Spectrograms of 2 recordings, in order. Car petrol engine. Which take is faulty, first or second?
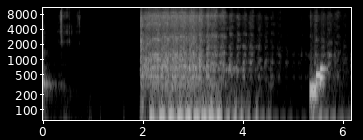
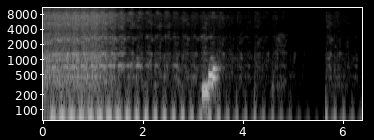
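first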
